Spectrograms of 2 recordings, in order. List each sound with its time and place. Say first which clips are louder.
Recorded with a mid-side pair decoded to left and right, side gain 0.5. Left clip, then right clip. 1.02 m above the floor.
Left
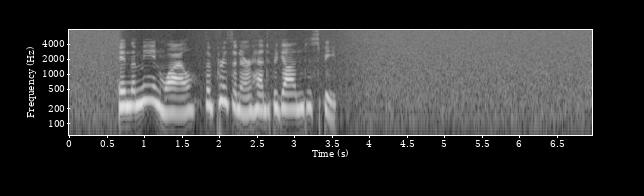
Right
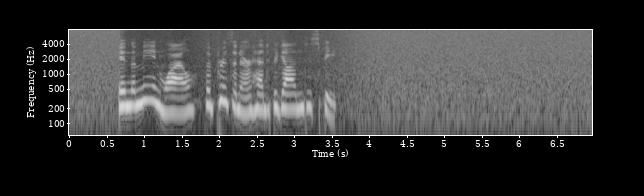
0.7 s a woman speaking: left 4 dB; 25° left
